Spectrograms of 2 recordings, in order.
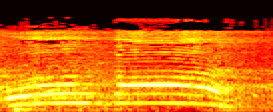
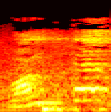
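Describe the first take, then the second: First: The name begins with an 'o' sound. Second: The name begins with a 'va' sound. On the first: The speaker calls it right. "ఓమిత ఒత్తుని ఒంగో పెట్టాలి" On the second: The speaker calls it wrong. "వంకర్ కాదు నాన్న"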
